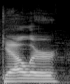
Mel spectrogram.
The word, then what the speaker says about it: Galar: Oh, because it rhymes with Valor.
